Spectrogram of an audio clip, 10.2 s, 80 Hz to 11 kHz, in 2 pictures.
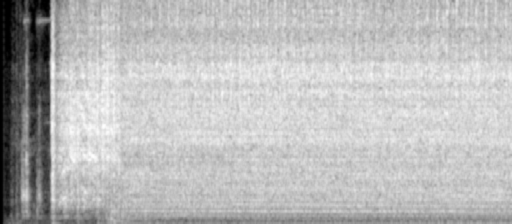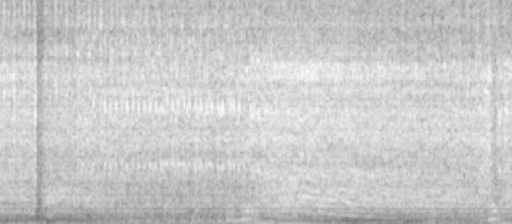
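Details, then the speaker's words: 2009 Chevy Malibu: engine starts into a busy idle with light rattly chatter and brief squeak on throttle blips from the right side of the engine, caused by a weak belt tensioner. "When you start it up and you goose the gas a little bit, you get a little squeak rattle coming from the right side of the engine, and a lot of times you'll notice that the belt tensioner seems weak, and that's pretty much what's going on."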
